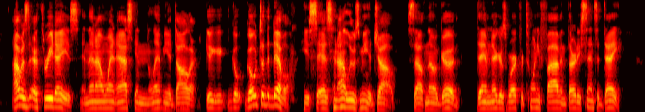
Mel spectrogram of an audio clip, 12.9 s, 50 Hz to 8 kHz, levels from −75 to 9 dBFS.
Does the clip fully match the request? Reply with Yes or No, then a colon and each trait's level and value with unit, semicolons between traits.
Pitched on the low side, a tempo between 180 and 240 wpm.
Yes: low, 130 Hz; fast, 205 wpm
